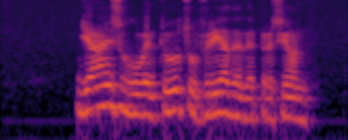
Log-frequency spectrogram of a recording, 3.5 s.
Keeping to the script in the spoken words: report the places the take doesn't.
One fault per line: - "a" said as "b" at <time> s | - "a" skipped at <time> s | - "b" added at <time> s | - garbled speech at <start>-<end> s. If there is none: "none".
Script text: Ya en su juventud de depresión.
- "sufría" added at 1.8 s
